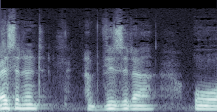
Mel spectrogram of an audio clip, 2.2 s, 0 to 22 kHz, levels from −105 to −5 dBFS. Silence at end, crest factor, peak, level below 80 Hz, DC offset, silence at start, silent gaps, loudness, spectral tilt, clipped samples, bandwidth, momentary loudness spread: 0 s; 16 dB; -4 dBFS; -56 dBFS; under 0.1%; 0 s; none; -20 LUFS; -6 dB/octave; under 0.1%; 12.5 kHz; 15 LU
